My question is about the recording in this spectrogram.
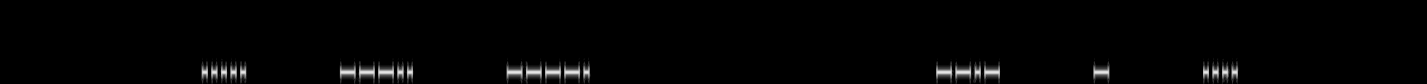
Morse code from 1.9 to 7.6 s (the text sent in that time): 589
